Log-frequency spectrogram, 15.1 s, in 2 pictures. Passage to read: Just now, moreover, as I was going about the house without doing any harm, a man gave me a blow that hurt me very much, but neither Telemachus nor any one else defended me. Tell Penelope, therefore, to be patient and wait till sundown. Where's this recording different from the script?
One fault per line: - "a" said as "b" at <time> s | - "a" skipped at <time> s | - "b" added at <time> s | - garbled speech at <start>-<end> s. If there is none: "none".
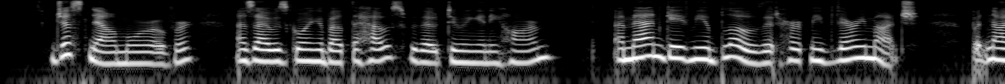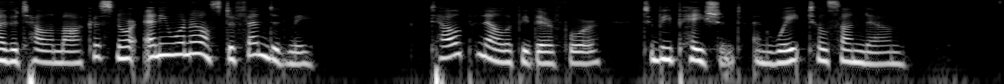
none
